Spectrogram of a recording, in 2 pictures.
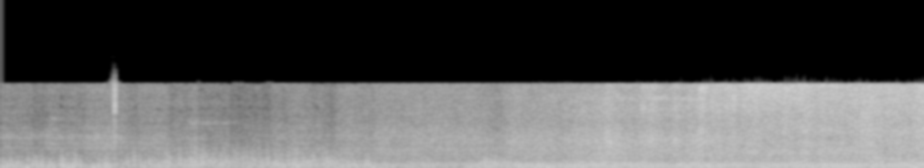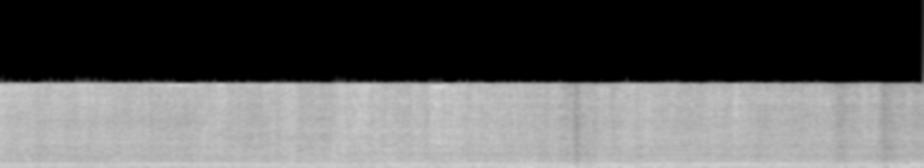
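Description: RegionAlps electric regional train running into the platform and slowing, its wheels rumbling on the rails as the cars pass close by. The sound grows louder about three seconds in, when steady whining tones join the rumble.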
